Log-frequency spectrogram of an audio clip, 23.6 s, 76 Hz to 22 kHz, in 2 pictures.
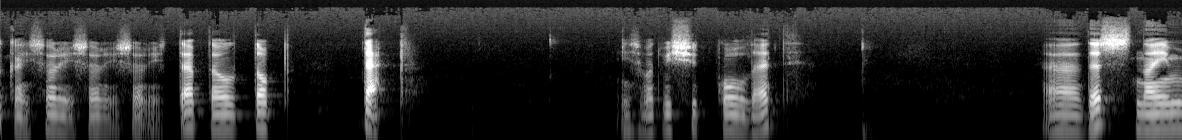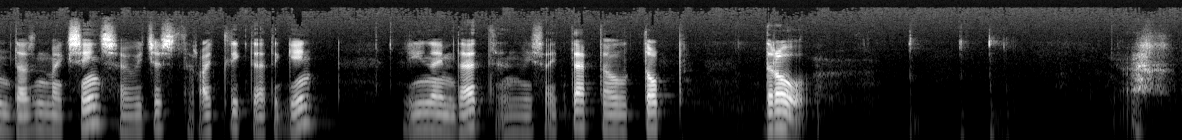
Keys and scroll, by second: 4.8-5.7 typing, 8.8 typing, 20.5-22.6 typing.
